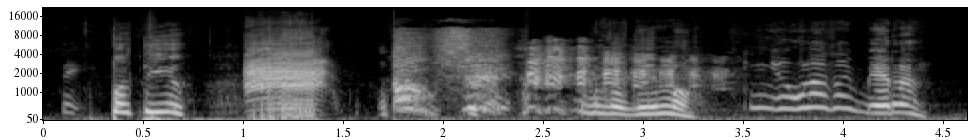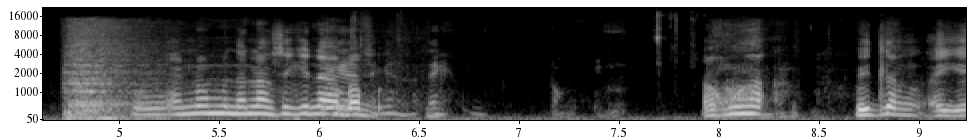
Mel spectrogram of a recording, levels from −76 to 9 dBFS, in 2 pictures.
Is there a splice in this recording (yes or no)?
yes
